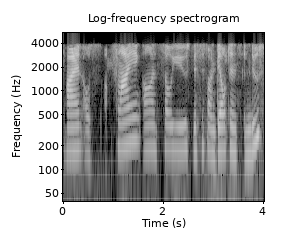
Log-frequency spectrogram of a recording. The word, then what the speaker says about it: Soyuz: Soyuz, yes.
